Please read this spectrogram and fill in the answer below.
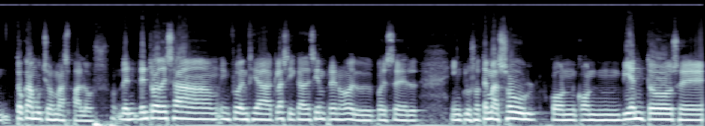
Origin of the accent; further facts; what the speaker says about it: Calamocha, Aragon, Spain; y somos de Calamocha, en Teruel.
